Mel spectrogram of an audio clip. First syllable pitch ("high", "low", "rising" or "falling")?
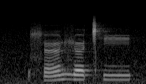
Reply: rising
